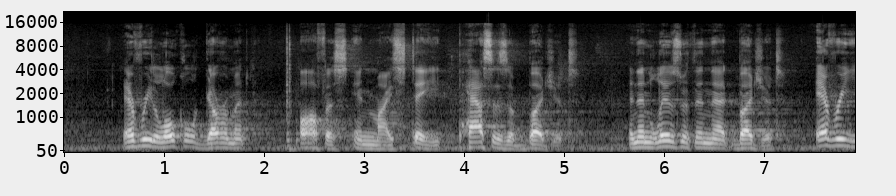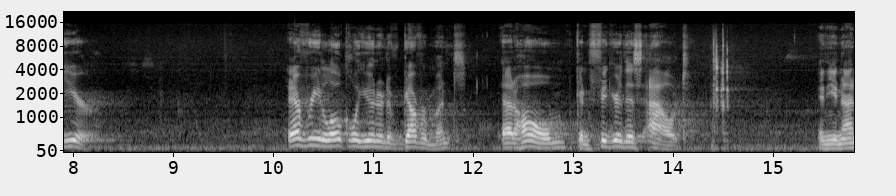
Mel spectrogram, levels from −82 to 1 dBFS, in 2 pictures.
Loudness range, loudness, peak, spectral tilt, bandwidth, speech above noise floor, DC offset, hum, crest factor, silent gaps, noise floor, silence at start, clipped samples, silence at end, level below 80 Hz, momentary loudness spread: 3 LU; -20 LUFS; -4 dBFS; -3.5 dB/octave; 16.5 kHz; 27 dB; under 0.1%; none; 18 dB; none; -46 dBFS; 0.2 s; under 0.1%; 0 s; -62 dBFS; 14 LU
